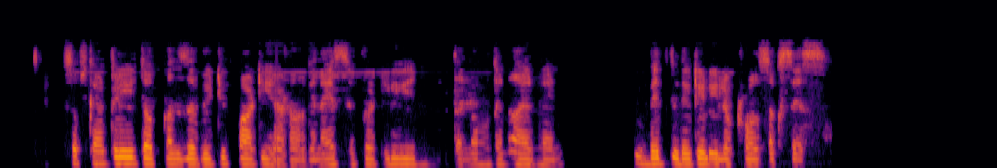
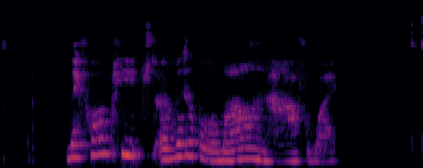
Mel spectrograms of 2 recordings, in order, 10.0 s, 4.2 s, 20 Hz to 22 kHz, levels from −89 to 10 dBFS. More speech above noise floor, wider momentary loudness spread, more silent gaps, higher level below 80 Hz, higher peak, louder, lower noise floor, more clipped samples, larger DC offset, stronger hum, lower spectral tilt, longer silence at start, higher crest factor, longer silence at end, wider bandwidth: first, over 67 dB vs 36 dB; about the same, 14 LU vs 15 LU; first, 0.56-0.63 s, 5.72-6.34 s vs 3.55-4.11 s; first, -62 dBFS vs under -90 dBFS; first, -4 dBFS vs -30 dBFS; first, -23 LUFS vs -45 LUFS; first, under -90 dBFS vs -81 dBFS; neither; neither; neither; about the same, -4.5 dB/octave vs -4.5 dB/octave; second, 0.35 s vs 0.65 s; about the same, 20 dB vs 16 dB; first, 1.7 s vs 0.1 s; second, 8.2 kHz vs 13 kHz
